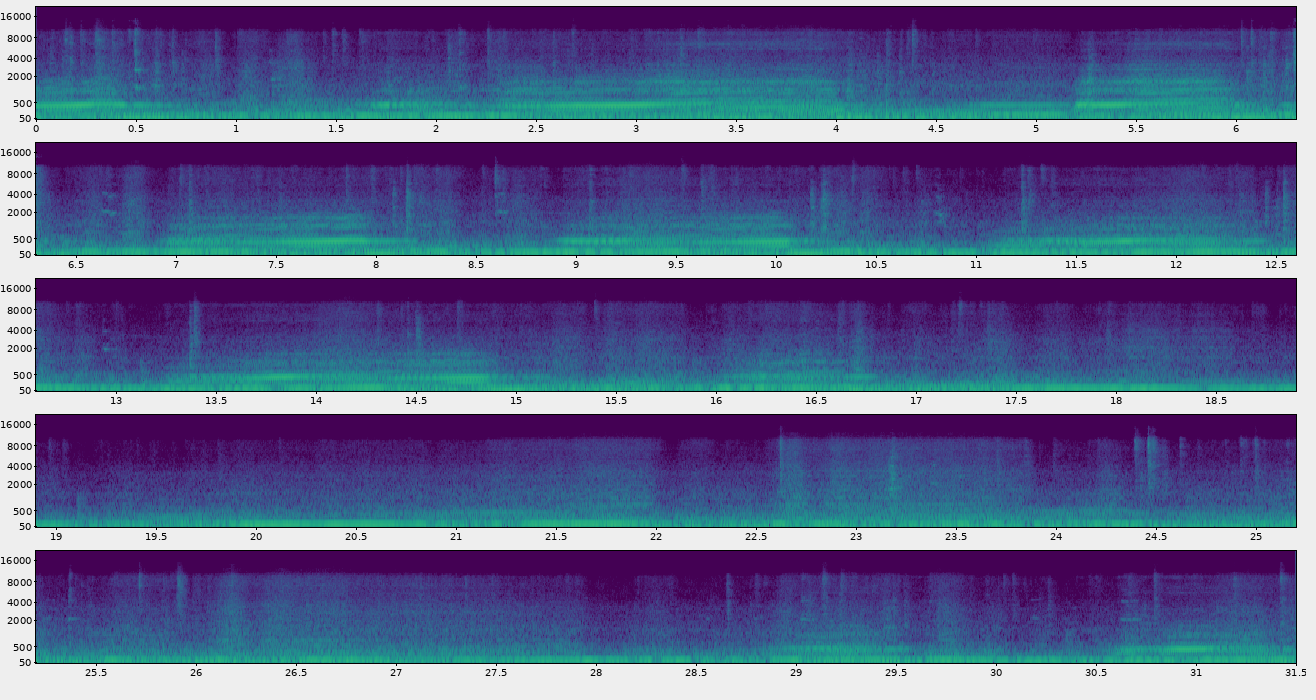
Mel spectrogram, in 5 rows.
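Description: Toyota 86 (ZN6) 2.0-litre FA20 flat-four engine heard from inside the cabin. Its revs climb and drop in repeated short pulls of a second or two through the first half, run steadier in the middle, and climb again near the end, under a constant low cabin drone.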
